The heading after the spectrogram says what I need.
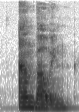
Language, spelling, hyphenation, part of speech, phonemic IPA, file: Dutch, aanbouwing, aan‧bou‧wing, noun, /ˈaːnˌbɑu̯.ɪŋ/, Nl-aanbouwing.ogg
- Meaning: annex, extension to a building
